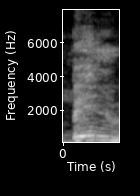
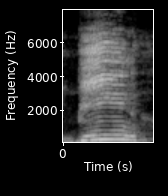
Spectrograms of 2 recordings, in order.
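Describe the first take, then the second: First: The vowel is short, like in bin. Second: The vowel is long, like in bean. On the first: The speaker calls it right. "बीन और बिन में आसमान और जमीन का फर्क है" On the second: The speaker calls it wrong. "आपने इसको प्रोनाउंस बीन नहीं करना है"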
